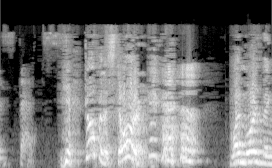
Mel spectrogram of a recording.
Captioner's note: laughs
